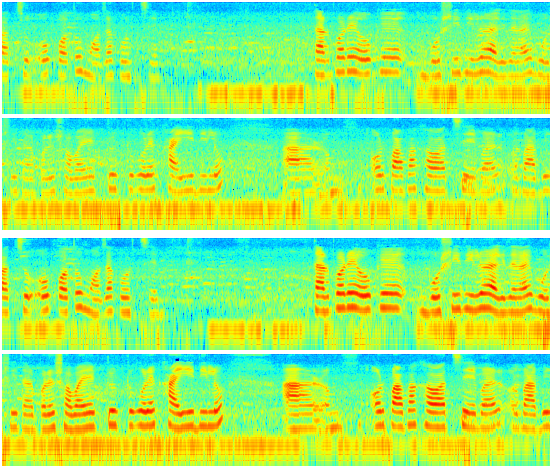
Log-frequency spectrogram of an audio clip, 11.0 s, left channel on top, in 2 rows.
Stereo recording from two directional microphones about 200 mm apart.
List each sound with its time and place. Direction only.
0.0 s speech: 20° right (ahead or behind)
3.1 s speech: 20° right (ahead or behind)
